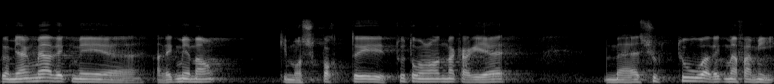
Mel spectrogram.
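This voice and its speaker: A man talks at a very slow pace in a strong Côte-Nord Quebec accent. His pitch sits in the medium range. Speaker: union activist, award recipient. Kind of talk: acceptance speech. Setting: hall with audience. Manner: halting, many repetitions and hesitations.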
